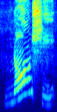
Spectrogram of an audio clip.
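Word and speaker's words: Nanshe: So, nonshi. N. Nonshi. Looks like Nancy, like Nancy, you know, but it's Nonshi.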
